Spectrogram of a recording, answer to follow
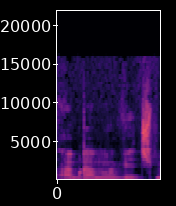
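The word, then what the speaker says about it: Abramović: On croit que ça se prononce Abramovic, mais dans son nom, il n'y a, a pas de H, donc faites pas ah, de fausse.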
